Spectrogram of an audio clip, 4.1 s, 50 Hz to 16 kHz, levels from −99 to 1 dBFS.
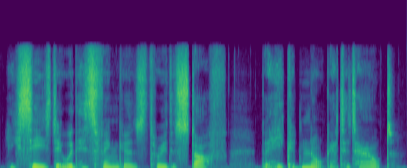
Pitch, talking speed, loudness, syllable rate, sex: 100 Hz, 235 wpm, -23 LUFS, 5.0 syllables/s, male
